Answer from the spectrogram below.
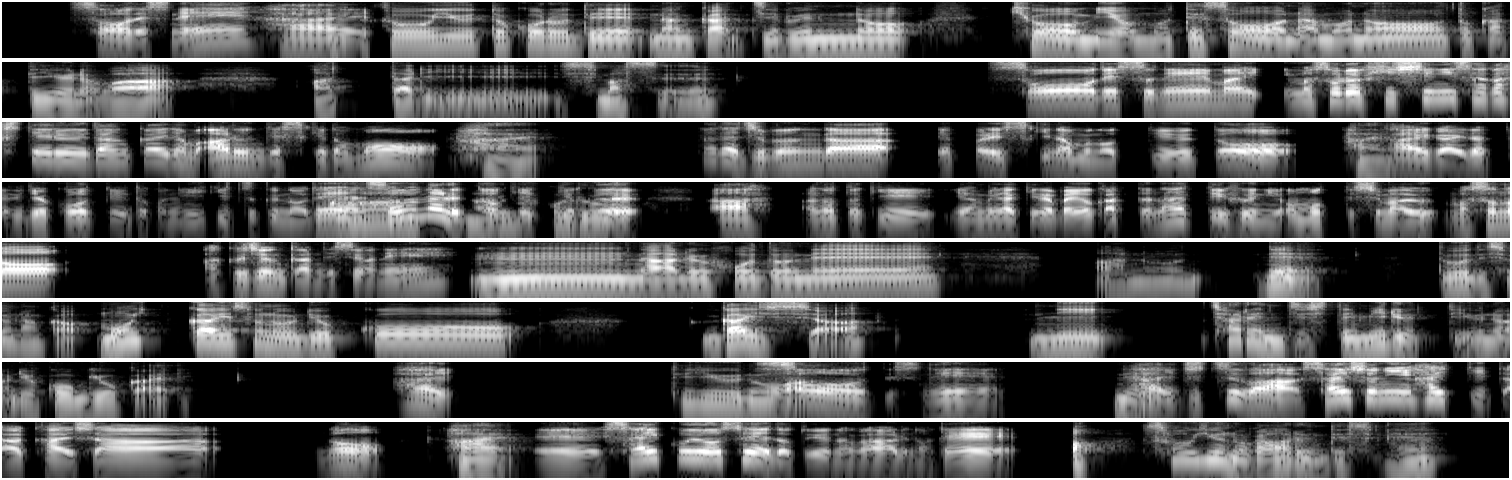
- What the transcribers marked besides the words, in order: tapping
- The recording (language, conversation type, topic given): Japanese, advice, 退職後、日々の生きがいや自分の役割を失ったと感じるのは、どんなときですか？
